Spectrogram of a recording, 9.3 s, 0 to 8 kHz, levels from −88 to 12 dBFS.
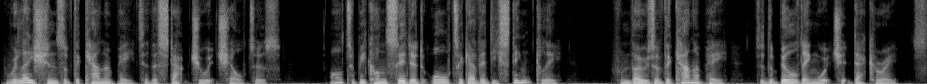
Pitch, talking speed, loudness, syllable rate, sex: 120 Hz, 175 wpm, -22 LUFS, 6.4 syllables/s, male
